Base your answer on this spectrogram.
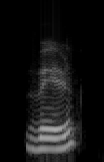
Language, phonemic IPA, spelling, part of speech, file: Marathi, /ʋeɭ̆/, वेळ, noun, LL-Q1571 (mar)-वेळ.wav
- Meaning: time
